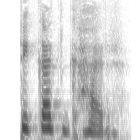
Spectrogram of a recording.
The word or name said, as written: टिकट-घर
